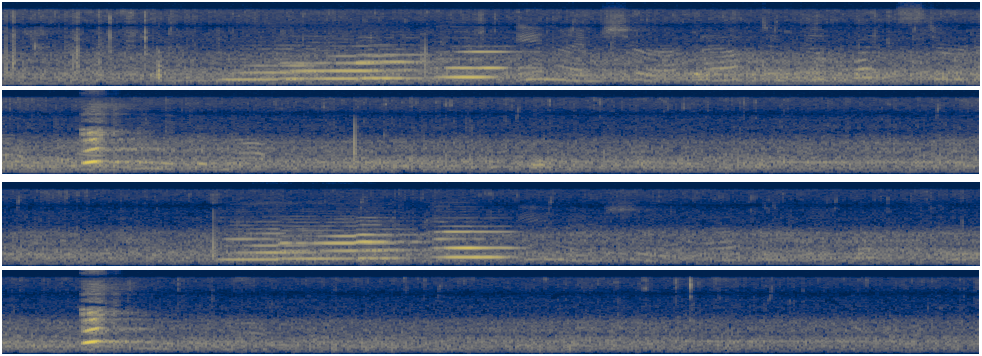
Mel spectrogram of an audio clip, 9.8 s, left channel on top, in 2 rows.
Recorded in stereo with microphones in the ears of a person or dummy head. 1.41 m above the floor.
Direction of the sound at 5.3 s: 10° right (ahead or behind).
